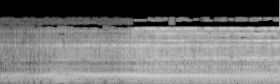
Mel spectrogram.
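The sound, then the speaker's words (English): A telephone rings with a loud, steady buzzing tone rich in layered harmonics, sustained without a break and heard alone with no voices. “Where's the phone, Blanche?”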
